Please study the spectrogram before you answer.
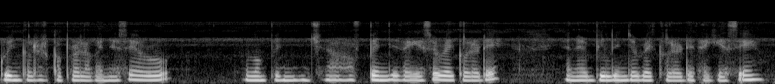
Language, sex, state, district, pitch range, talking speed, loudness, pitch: Nagamese, female, Nagaland, Dimapur, 190-200 Hz, 170 wpm, -16 LUFS, 195 Hz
